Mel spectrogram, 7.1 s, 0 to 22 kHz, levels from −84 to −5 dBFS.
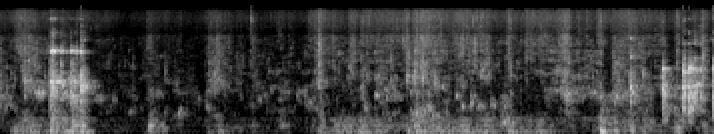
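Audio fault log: throughout: noise suppressor applied to music or sounds, a speech-tuned suppressor treating steady content as noise, so levels swing by roughly 10 dB and sustains thin.
1.02–1.48 s, 1.67–2.08 s, 2.32–3.06 s: sound cut by the noise suppressor, sustained portions pulled down by about 10, 10 and 8 dB.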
